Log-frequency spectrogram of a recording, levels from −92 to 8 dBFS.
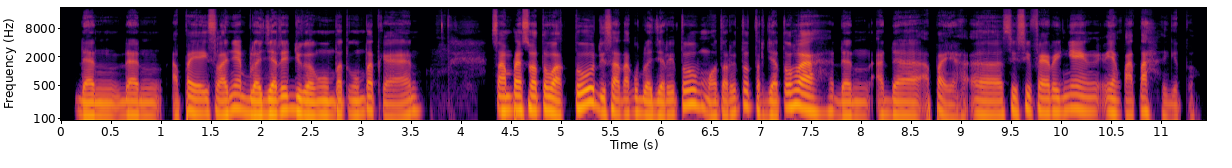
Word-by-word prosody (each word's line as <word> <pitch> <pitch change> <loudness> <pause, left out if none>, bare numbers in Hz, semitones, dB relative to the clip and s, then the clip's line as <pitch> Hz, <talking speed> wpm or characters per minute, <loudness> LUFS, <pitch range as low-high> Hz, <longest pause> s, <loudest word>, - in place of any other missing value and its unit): dan 105 -2 0
dan 110 -1 0 0.3
apa 105 +7 -6
ya, - - +2
istilahnya 120 +6 +1
belajarnya 125 +4 +3
juga 115 -6 +3
ngumpet-ngumpet 115 +3 -1
kan. 100 +3 -4 0.8
Sampai 145 +1 +3
suatu 145 0 +3
waktu 165 - +3
di 125 - 0
saat 120 - 0
aku 125 +1 -3
belajar 110 -1 +1
itu, 195 - +1
motor 110 - -3
itu 150 - -5
terjatuhlah 135 - +2
dan 110 -2 -4
ada 110 -2 -3
apa - - -5
ya, 95 -1 -7
eee, 115 -2 -2
sisi 135 +2 -2
fairing-nya 135 +4 0
yang 140 - -3 0.3
yang - - -12
patah 115 +3 -4 0.2
gitu. 95 -1 -14
120 Hz, 160 wpm, -23 LUFS, 110-140 Hz, 0.8 s, belajarnya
